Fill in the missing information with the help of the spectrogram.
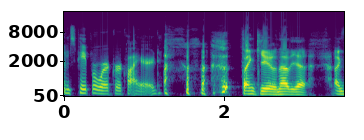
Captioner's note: laughing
